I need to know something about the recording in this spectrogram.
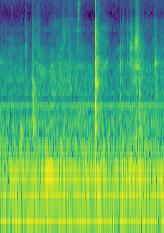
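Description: Two light clicks, a faint one about half a second in and a sharper one about one and a half seconds in, over a low steady hum.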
